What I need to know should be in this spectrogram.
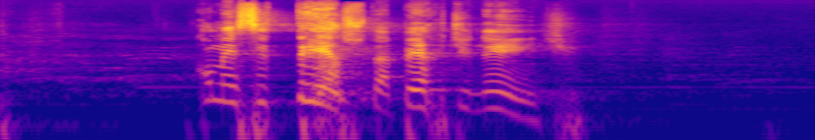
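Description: A man speaks with animation into a microphone over loudspeakers in an echoing hall.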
